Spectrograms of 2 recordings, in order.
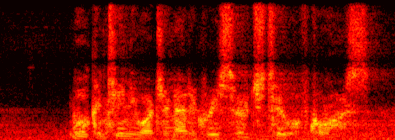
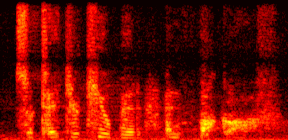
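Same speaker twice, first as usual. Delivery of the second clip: angry dismissal; 9 semitones higher than usual. Acted. Junk dealer dismissing porter.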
